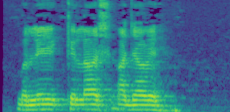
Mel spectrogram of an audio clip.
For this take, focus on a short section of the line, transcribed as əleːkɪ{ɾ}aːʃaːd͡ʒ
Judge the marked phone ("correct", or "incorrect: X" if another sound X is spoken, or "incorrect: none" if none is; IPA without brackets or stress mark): incorrect: l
